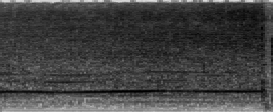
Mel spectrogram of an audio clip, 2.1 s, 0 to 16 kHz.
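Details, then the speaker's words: 2007 BMW 328Ci hardtop convertible, after tweaking the rear module bracket so the top module reads closed: front window auto up/down, clean steady motor hum about two seconds ending in a firm stop thunk; windows working normally again. "The front windows are working from the buttons. Holy crap! Auto down works. Auto up works."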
